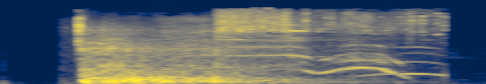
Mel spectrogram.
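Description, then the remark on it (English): A sharp, loud gunshot blast bursts out and rings on as a harsh noisy roar for nearly two seconds, with whining, bending tones near the end before it cuts off abruptly. “This is gunshot.”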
